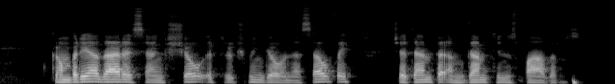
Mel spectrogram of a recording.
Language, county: Lithuanian, Šiauliai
